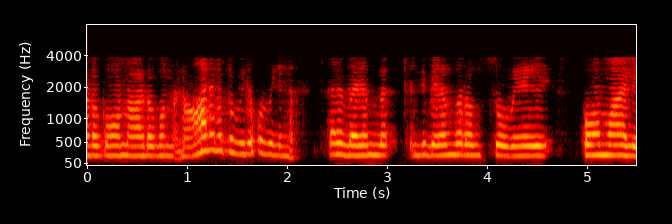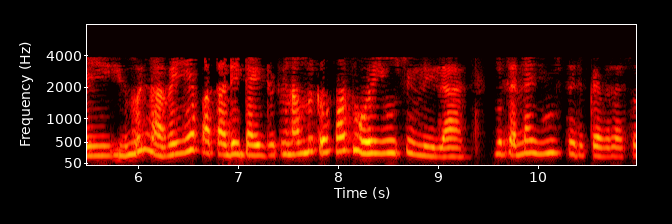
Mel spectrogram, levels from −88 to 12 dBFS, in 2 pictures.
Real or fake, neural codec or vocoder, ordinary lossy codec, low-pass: fake; codec, 24 kHz, 1 kbps, SNAC; AAC, 16 kbps; 7.2 kHz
